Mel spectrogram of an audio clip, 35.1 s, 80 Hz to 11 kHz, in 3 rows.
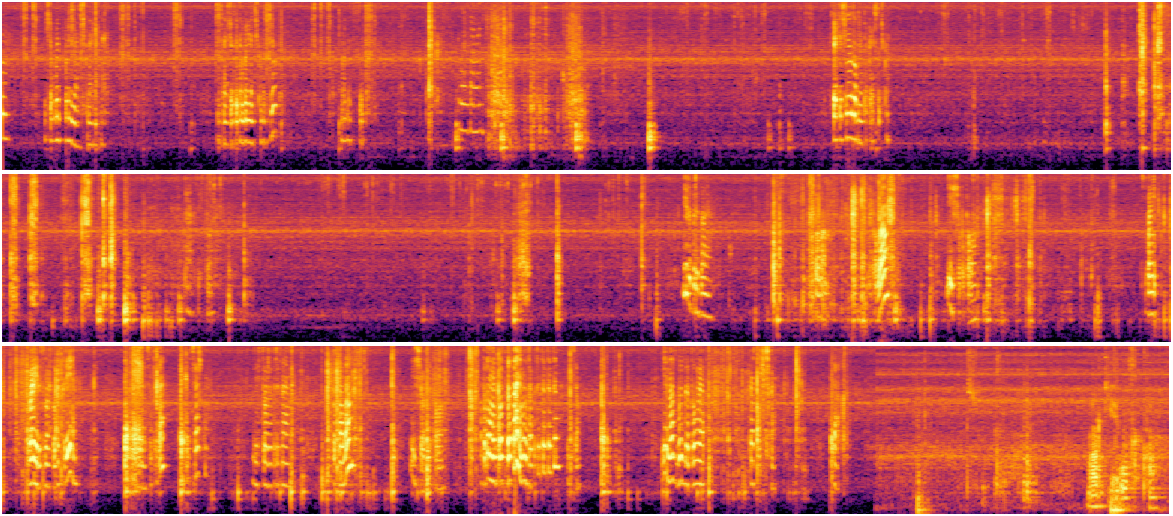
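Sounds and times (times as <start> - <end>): peeler scraping potatoes: 11.0 - 14.1, 18.1 - 31.8.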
